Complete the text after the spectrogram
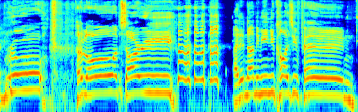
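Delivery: apologetic whale voice. Acted. Sperm whale apologizing, acted.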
